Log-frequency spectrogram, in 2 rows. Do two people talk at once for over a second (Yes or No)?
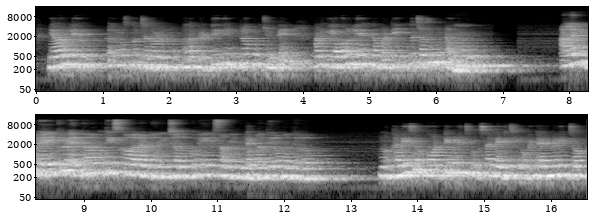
No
